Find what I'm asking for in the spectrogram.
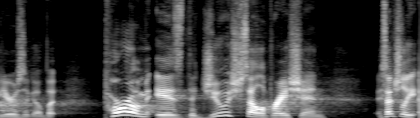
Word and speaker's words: Purim: Purim, or Purim if you want to be, you know, hoity-toity and do broader pronunciation, but Purim is really what they call it.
